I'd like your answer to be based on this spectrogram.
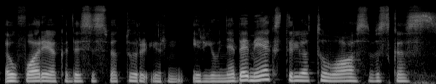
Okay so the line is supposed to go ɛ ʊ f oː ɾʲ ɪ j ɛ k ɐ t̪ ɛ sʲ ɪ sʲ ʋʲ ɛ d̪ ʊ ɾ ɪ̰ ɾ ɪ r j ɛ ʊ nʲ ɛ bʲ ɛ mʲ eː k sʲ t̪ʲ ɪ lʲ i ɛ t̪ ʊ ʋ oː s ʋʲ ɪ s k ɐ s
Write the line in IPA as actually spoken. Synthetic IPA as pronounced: ɛ ʊ f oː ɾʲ ɪ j ɛ k ɐ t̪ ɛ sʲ ɪ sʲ ʋʲ ɛ t̪ ʊ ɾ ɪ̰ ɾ ɪ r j ɛ ʊ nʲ ɛ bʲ ɛ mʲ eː k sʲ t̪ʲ ɪ lʲ i ɛ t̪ ʊ ʋ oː s ʋʲ ɪ s k ɐ s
